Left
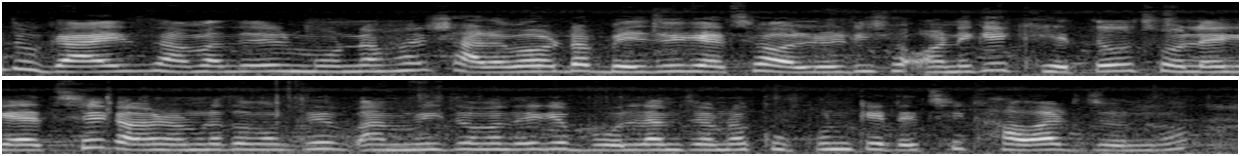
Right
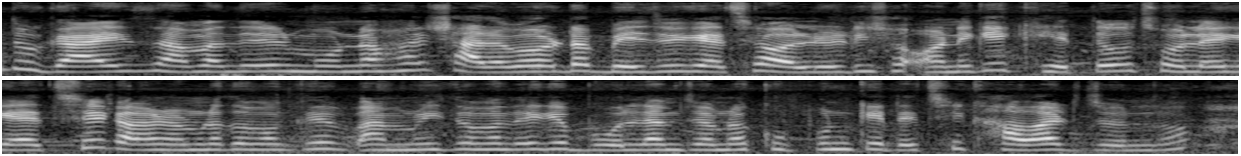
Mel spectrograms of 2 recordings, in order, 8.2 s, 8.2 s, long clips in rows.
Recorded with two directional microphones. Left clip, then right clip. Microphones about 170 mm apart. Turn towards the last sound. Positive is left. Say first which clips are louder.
# right 4 dB
turn(degrees=-5)  # may be behind; listen again after turning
